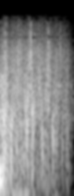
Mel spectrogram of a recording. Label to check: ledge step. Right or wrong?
Right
